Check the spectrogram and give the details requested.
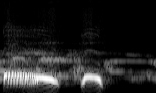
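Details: Morning cooing of a decoy spotted dove calling wild doves: a drawn-out mellow hoot sliding down at its end, then one short arched coo. Little else is heard.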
